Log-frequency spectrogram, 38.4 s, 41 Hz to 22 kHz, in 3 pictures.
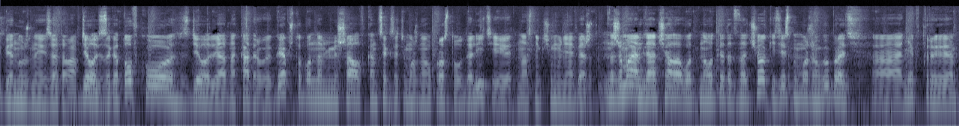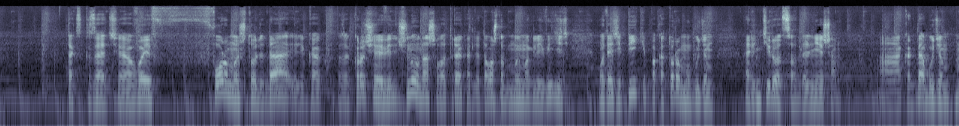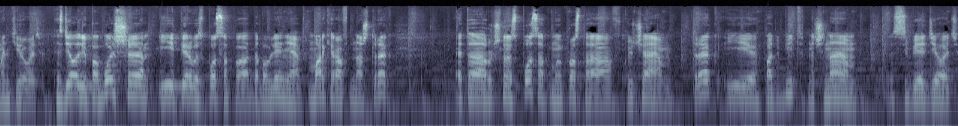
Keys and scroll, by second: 2.6 1, 3.2 Return.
